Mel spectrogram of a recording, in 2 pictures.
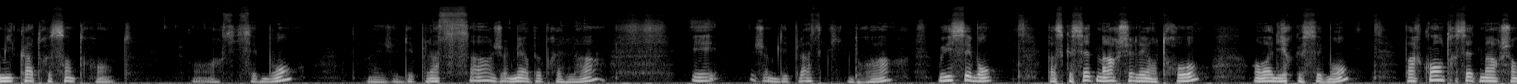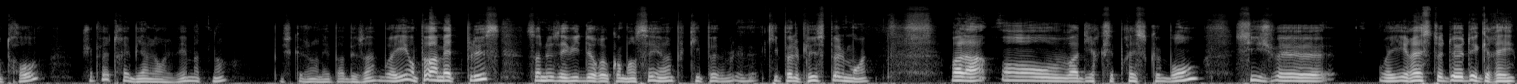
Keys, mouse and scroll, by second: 1.0 KP_4, 1.3 KP_3, 1.6 KP_0, 1.9 Return, 4.1-5.7 drag, 5.7-7.7 scroll down 1, 7.7-9.7 drag, 13.3-15.5 scroll up 1, 15.5-17.0 drag, 17.1-20.6 drag, 20.6 Delete, 24.4 click, 26.7-28.2 drag.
